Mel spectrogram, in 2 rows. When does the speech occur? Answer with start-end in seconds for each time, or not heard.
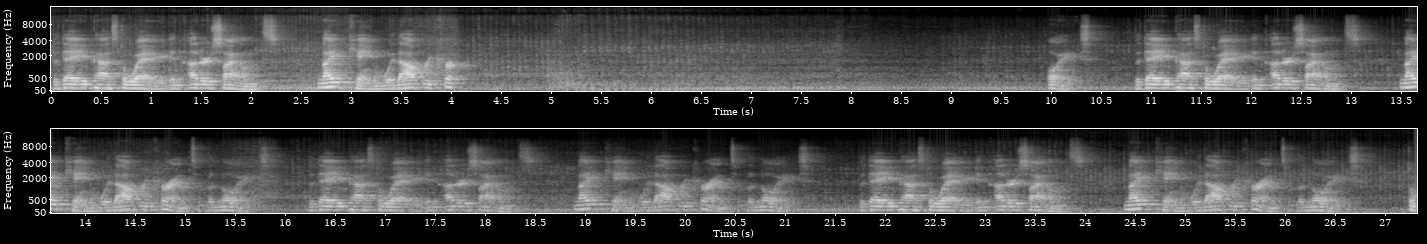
0.0-4.0, 9.9-27.2.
